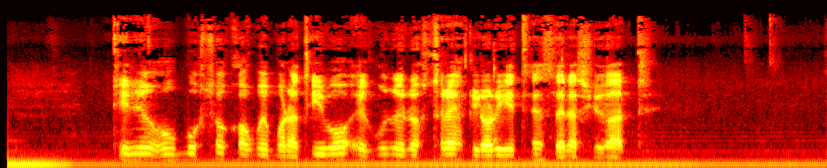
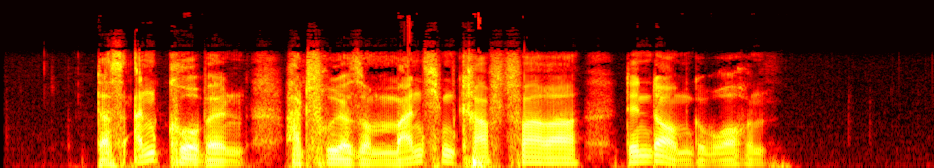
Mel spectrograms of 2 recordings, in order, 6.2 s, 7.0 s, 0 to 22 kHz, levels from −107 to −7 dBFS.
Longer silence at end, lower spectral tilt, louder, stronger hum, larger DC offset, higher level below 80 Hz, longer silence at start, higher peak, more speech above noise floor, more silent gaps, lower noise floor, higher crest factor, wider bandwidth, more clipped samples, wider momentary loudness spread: second, 0 s vs 1.3 s; second, -2 dB/octave vs -6 dB/octave; second, -24 LUFS vs -18 LUFS; first, 60 Hz at -45 dBFS vs none; neither; second, -44 dBFS vs -36 dBFS; second, 0.05 s vs 0.75 s; second, -4 dBFS vs 0 dBFS; second, 23 dB vs 62 dB; neither; second, -49 dBFS vs -80 dBFS; about the same, 24 dB vs 20 dB; first, 16 kHz vs 8.4 kHz; neither; first, 17 LU vs 8 LU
